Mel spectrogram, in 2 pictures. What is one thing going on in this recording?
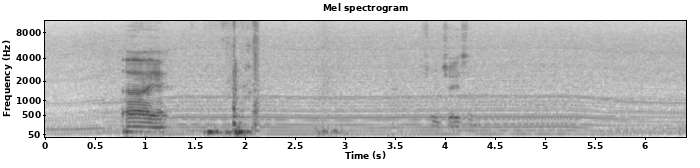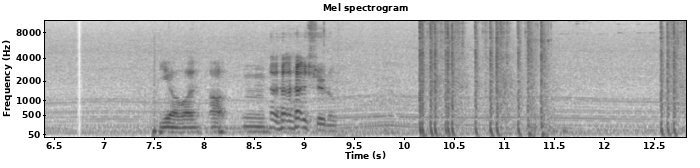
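A motorcycle engine hums steadily, its pitch shifting as the bike speeds up and slows.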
